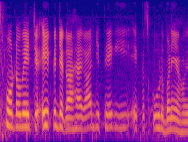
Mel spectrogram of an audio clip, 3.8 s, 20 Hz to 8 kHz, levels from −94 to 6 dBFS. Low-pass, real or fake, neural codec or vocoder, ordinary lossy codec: none; real; none; none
